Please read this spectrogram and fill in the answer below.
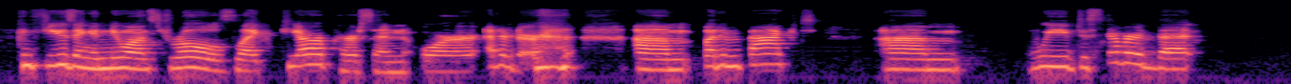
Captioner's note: laughs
